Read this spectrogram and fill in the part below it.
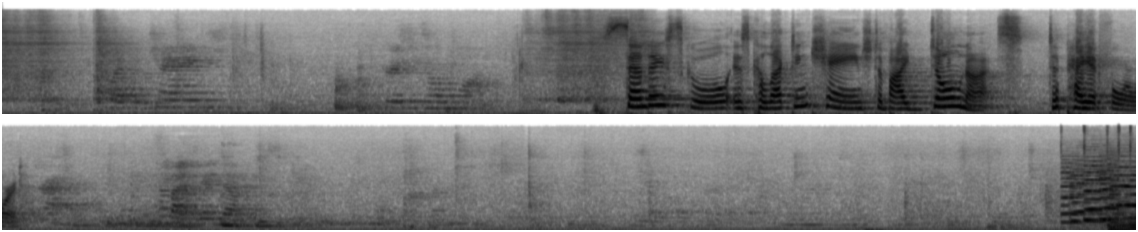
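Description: A woman speaks through a microphone in a large echoing room.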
